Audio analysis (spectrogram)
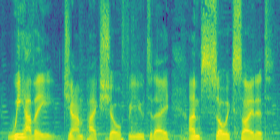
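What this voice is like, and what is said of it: Irish accent. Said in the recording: “This Irishman stands with America... where you come for the accent”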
